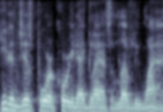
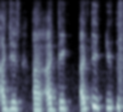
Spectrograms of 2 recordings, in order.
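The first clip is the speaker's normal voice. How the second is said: mock crying voice, higher; 8 semitones higher than usual. Mocking a friend's video where he was crying: imitating someone crying. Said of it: "the video where you was crying".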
